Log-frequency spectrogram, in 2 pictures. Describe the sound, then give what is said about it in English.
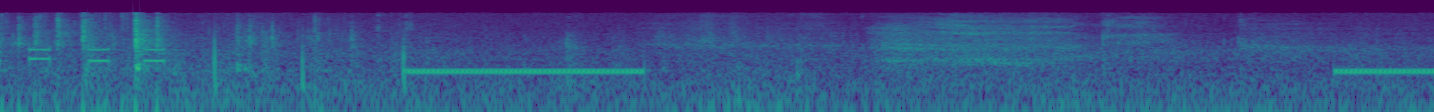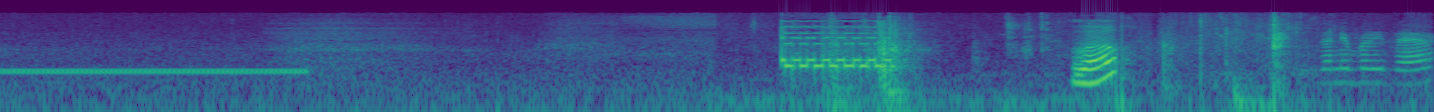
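Phone tones: two long, steady ringing tones a few seconds apart, then a quick burst of dialing beeps near the end as someone dials a telephone in a motel room, with breathing and a gasp or snort. “She goes to the phone again and dials.”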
